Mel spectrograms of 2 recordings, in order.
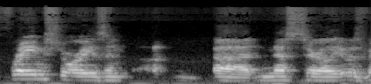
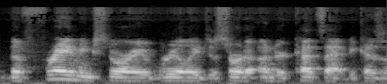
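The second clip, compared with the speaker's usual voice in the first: ordinary talk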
